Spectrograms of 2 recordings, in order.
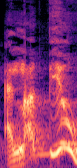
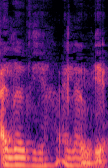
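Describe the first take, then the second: First: Gushing affection. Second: Low, soft endearment; soft affection. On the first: Signing off to her viewers, high gushing affection. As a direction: lift it high with a rising end. Affectionate sign-off, bigger repeat. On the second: Signing off to her viewers, quiet low affection. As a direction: say it softly, dropping low. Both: Real, not acted.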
